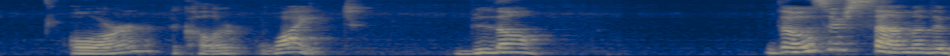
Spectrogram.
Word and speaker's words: blanc: And so let's look at some words where the final consonant is not pronounced. Let's go back to our color green in the masculine singular. Vert, or the color white, blanc.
